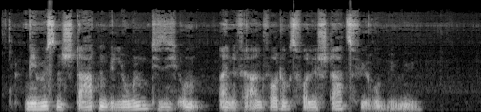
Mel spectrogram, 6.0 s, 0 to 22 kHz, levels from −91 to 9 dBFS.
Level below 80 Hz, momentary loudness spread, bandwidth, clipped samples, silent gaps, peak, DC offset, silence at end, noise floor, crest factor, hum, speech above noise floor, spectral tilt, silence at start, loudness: -52 dBFS; 15 LU; 16 kHz; under 0.1%; none; 0 dBFS; under 0.1%; 0.75 s; -53 dBFS; 18 dB; none; 36 dB; -3 dB/octave; 0.1 s; -16 LUFS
